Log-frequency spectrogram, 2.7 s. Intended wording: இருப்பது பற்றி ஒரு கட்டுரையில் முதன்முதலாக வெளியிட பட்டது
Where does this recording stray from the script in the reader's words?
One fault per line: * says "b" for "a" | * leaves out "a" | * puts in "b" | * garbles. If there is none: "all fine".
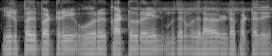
all fine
